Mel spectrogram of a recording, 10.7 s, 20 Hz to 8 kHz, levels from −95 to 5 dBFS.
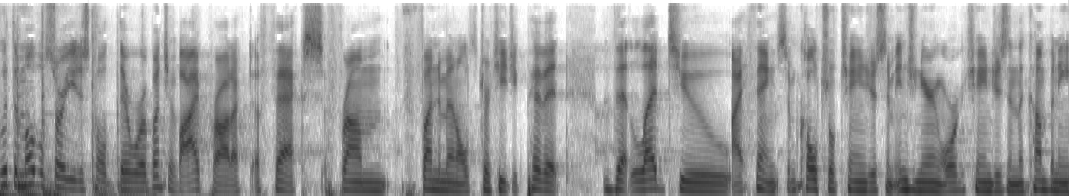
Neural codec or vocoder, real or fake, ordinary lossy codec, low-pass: none; real; MP3, 48 kbps; 7.2 kHz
